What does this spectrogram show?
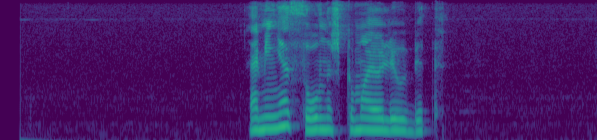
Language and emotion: Russian, positive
